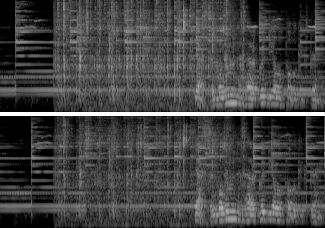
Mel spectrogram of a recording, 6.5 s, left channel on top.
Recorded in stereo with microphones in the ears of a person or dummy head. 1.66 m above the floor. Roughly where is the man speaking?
Right.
